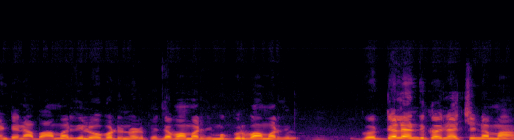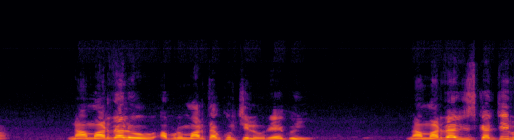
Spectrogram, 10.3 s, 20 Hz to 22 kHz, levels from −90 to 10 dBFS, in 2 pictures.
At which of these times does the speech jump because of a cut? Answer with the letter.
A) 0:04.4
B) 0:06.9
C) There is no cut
C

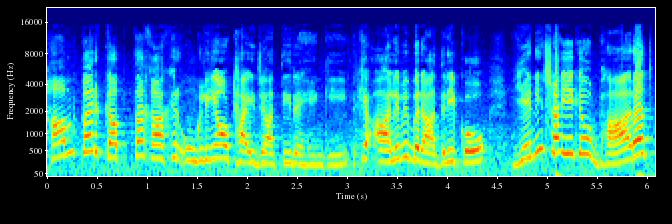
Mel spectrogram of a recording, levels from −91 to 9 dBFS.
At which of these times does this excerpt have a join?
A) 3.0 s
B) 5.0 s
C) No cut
A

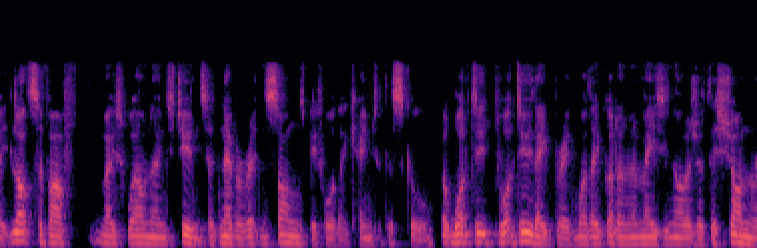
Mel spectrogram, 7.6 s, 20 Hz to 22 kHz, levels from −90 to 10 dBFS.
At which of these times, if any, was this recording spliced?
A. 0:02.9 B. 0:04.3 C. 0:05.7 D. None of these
B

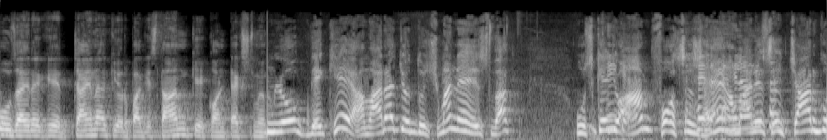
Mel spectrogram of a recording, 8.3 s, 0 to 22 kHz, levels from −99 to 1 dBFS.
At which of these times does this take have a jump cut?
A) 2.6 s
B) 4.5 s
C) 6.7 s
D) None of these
A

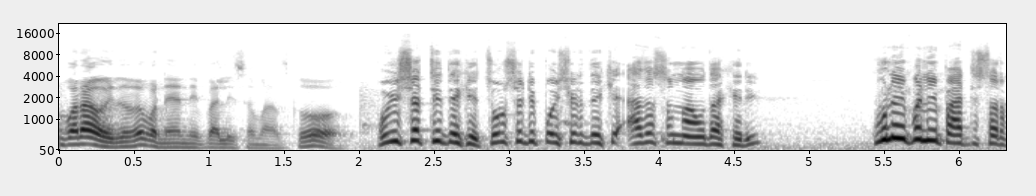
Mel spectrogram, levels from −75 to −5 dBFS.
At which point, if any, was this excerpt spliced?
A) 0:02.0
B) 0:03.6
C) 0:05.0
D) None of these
A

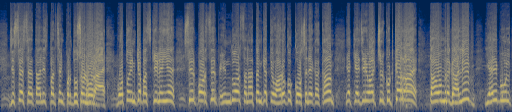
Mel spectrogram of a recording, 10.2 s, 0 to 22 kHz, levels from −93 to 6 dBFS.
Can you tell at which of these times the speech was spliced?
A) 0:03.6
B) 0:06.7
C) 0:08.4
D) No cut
C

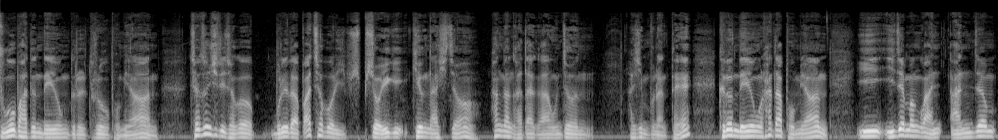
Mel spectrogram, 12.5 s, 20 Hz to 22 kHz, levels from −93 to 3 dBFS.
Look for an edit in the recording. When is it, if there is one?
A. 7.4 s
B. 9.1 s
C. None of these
A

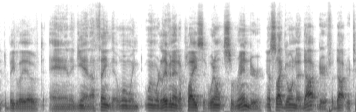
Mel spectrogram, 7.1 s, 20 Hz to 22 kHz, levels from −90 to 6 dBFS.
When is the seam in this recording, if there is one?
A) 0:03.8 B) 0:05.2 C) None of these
B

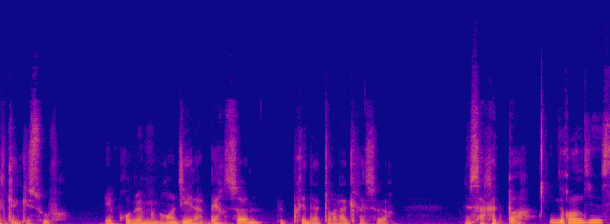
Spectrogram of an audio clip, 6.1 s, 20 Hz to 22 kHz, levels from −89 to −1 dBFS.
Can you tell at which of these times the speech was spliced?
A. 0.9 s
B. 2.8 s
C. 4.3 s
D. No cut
A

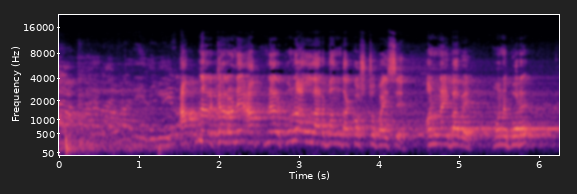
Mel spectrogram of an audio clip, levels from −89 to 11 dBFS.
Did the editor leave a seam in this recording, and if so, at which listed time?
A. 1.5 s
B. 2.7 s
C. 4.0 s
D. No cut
A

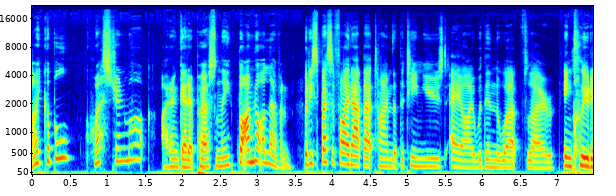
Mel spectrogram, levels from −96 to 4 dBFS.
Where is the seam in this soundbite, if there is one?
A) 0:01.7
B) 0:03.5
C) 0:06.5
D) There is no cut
B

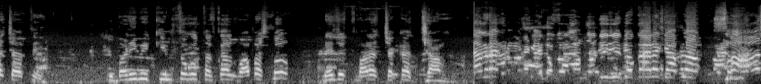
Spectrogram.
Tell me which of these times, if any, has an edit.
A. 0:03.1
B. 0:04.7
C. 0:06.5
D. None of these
B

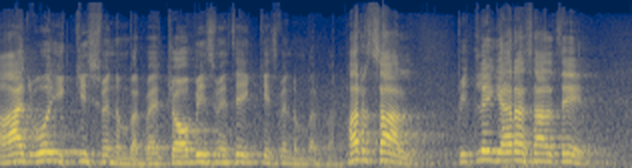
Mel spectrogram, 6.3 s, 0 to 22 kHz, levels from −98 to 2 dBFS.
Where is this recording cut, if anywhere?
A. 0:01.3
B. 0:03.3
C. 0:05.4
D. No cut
B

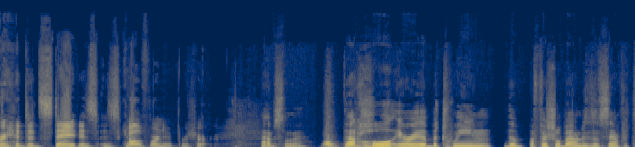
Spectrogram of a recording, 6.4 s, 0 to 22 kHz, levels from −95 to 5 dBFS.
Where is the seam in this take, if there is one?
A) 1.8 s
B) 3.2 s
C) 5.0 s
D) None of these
B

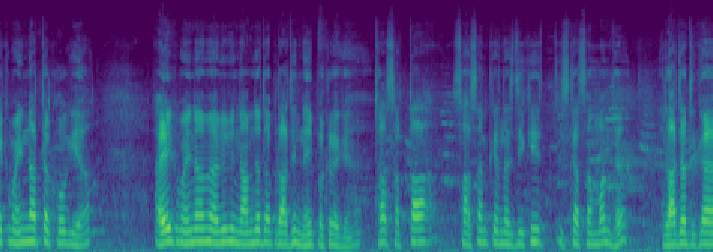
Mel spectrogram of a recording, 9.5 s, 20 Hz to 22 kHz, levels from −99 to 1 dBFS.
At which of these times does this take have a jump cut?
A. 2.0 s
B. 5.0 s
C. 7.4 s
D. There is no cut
B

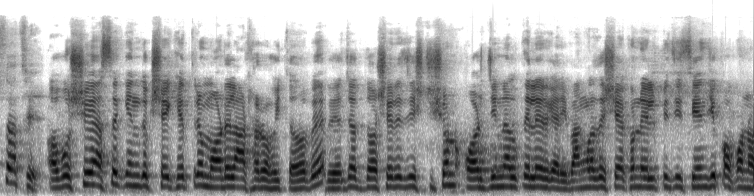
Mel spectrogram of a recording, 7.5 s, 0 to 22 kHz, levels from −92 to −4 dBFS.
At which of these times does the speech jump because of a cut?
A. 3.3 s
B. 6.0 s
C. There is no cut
A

